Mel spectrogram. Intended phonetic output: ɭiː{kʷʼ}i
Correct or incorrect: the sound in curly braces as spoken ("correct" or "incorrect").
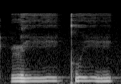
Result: correct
